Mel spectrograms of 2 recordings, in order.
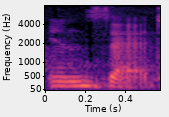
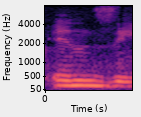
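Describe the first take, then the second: First: The last letter is said the New Zealand way, zed. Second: The last letter is said the American way, zee.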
